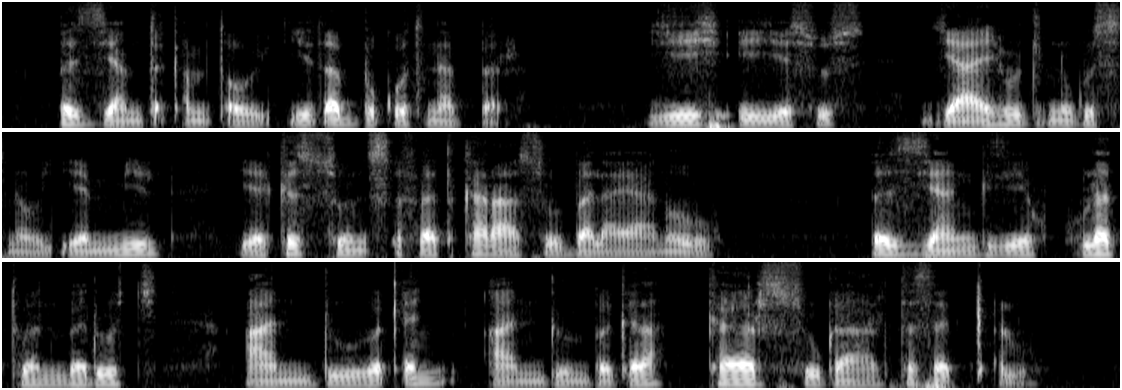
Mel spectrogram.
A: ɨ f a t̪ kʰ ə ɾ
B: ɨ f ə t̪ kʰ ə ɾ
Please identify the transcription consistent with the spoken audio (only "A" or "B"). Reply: B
